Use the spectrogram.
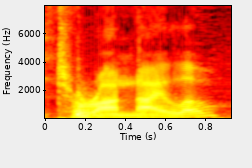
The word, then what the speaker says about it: Taran Nilo: We have Radix, who is listed as John Barber in Skype, playing, I believe you would pronounce that Taran Nilo.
